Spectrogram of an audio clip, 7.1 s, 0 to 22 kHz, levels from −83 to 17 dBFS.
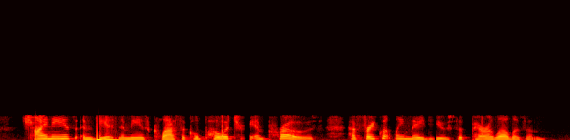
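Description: From 0.30 to 0.46 s the speech turns briefly buzzy and held in several tiny bursts. This is packet loss with pitch repetition: about 110 ms went missing, scattered over 160 ms in runs of up to 30 ms, and the receiver bridged each gap by repeating the last pitch period.

Between 1.21 and 1.63 s a deep, low thump lands and dies away within about 95 ms. This phantom power thump comes from a supply being switched on a live input, with the voltage step pushed through the coupling capacitors.

At 2.77 s, just before "and prose have frequently", a tiny click or buzz snaps past. This is a repeated buffer: new audio arrived late, so the same sliver played three extra times with hard joins. Each repeat lasts 1.33 ms, which fits a 64-sample buffer, and a few milliseconds of audio are lost.

From 3.01 to 3.12 s, also just before "and prose have frequently", the voice again fades into silence as about 110 ms of packets are covered by pitch repetition, and the speech returns with a short cross-fade. 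From 5.38 to 5.45 s, right after "prose have frequently made", a further 70 ms is bridged in the same way and fades into silence before the speech returns.

At 6.02 s the repeated-buffer click returns, again three extra plays of a 1.33 ms piece. The telephone band limit of G.711 coding can be heard throughout, with nothing above 4 kHz.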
